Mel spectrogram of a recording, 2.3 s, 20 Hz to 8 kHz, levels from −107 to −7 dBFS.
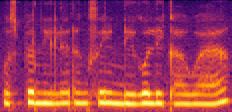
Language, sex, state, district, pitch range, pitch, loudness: Hindi, female, Jharkhand, Garhwa, 255-275 Hz, 265 Hz, -14 LUFS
